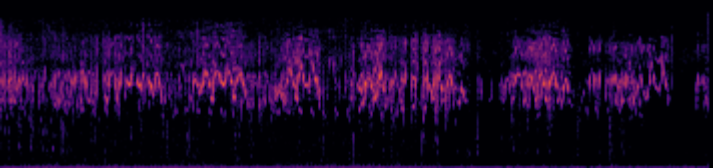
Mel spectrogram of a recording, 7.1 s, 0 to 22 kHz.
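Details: Black stork at its nest in Karula, Estonia, on 2 June 2017 at 20:04, during a nest change and feeding; high wavering, trilled calls come in bursts of about a second, five bouts separated by short pauses.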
